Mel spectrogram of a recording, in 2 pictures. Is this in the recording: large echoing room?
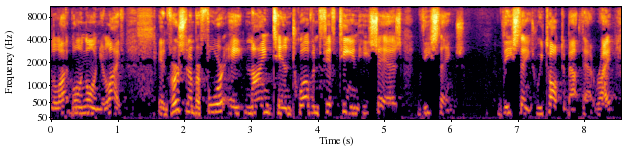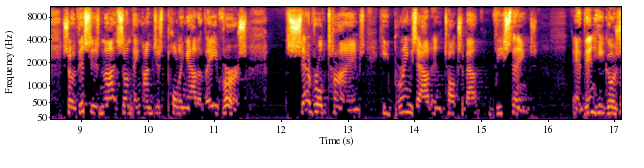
yes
